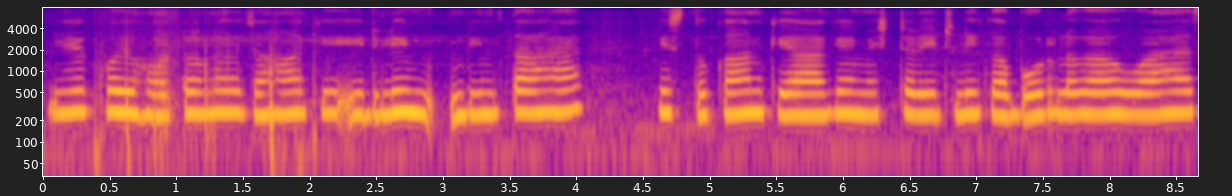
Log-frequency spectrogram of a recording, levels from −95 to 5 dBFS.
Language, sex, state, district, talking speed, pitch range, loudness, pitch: Hindi, female, Bihar, Katihar, 140 wpm, 245-260 Hz, -15 LUFS, 250 Hz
